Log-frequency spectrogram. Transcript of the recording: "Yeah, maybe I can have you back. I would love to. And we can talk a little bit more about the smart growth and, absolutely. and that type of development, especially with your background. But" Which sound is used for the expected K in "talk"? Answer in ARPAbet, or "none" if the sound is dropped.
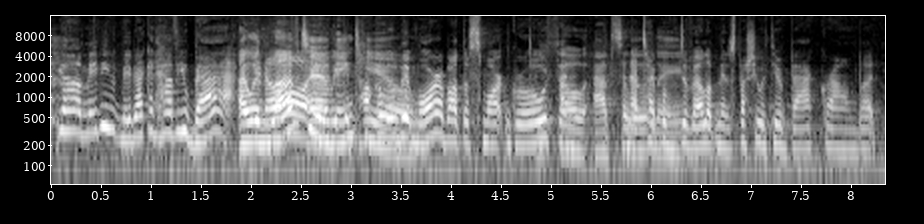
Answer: none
